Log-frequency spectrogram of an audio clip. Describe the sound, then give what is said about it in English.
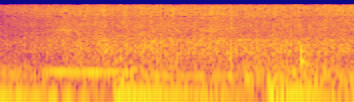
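Tomatoes sizzle in a pan as they are stirred and cook down into a reddish base. The frying hiss is steady and moderately loud throughout, with a faint low hum beneath it. “Oh yeah, I've been stirring this whole time because you do want to move them around a little bit. And the tomatoes are definitely broken down.”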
